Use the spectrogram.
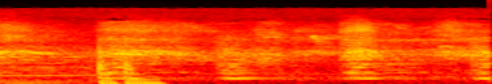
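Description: Crows cawing in a Serbian prison yard, one loud close harsh caw followed by several fainter, drawn-out calls at spaced intervals.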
